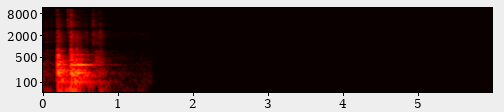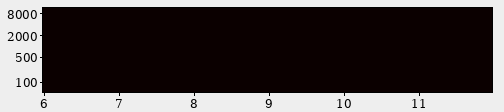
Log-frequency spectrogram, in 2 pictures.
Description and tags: Sonido de puerta cerrándose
